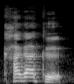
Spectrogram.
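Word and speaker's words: 化学: 발음은 카가그, 카가그.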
